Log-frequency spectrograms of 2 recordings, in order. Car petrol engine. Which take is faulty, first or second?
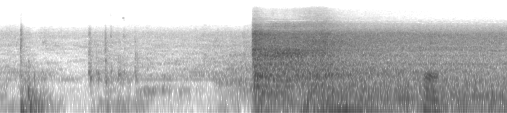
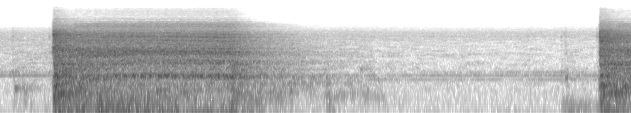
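second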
